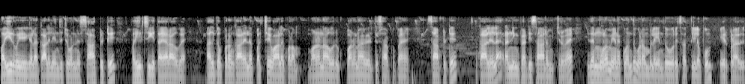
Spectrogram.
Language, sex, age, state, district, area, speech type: Tamil, male, 18-30, Tamil Nadu, Tenkasi, rural, spontaneous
